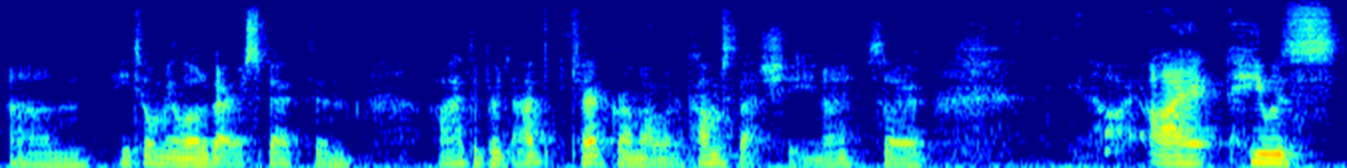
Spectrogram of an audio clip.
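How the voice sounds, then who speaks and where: A man's voice: mid-range voice, moderate pace, fairly bright tone, slight background noise. Blunt young man in a roomy space. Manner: blunt, swears freely, many restarts. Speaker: podcast guest. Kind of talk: candid personal storytelling. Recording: roomy echo.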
